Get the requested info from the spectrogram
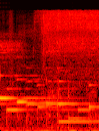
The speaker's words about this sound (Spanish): Procedió a pararse y meterse en la ducha. Abrió el grifo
